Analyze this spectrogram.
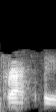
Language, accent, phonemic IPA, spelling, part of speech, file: English, General American, /ˈɹæs.pi/, raspy, adjective, En-us-raspy.ogg
- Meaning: 1. Rough, raw 2. Irritable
